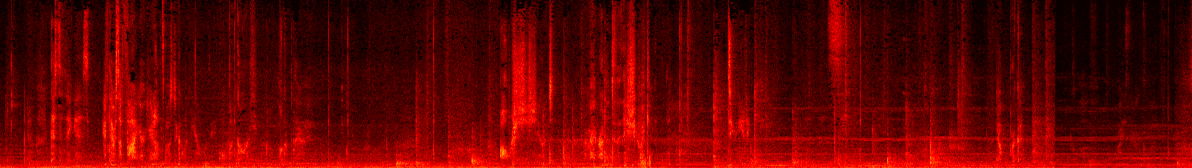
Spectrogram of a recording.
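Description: Footsteps climb stairs in an echoing stairwell.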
